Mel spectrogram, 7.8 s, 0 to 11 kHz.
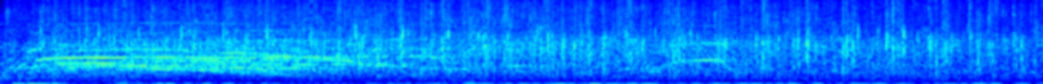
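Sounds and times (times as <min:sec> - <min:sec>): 
whoops and cheers: 0:00.0 - 0:05.9
audience applause: 0:00.0 - 0:07.8.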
